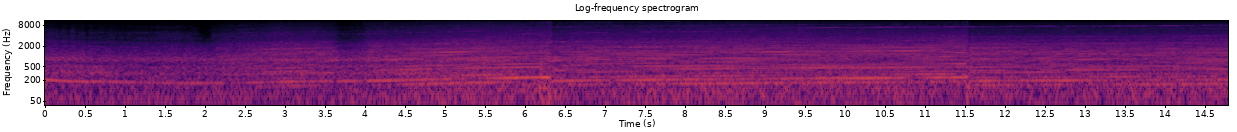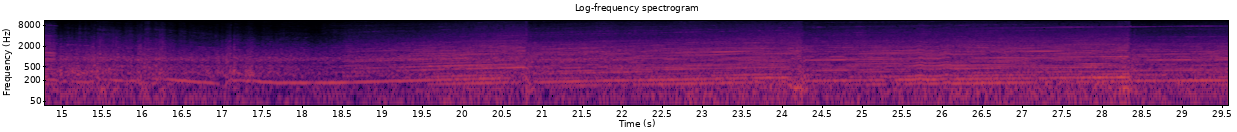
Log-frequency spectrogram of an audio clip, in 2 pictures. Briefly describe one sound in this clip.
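A race car engine roars loudly, rising in pitch through the gears and dropping when the driver brakes.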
